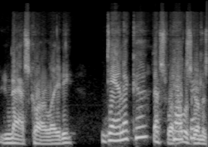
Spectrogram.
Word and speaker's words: Danica: NASCAR star Miss Patrick now how do you pronounce her first name NASCAR lady Danica that's what I was GNA say right it is Danica good she went on a rampage against Danica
